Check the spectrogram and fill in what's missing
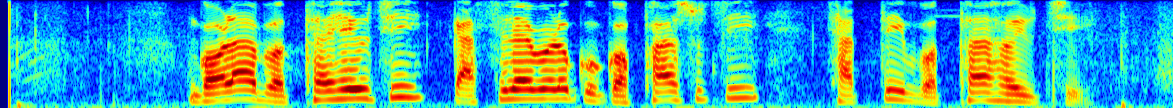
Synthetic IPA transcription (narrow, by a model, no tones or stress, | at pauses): ɡɔɭabɔt̪ʰːaɦewt͡ʃʰikasilabeɭɔkukɔpʰasut͡ʃi | t͡ʃʰat̪ibɔt̪ʰːaɦojwt͡ʃʰḭ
